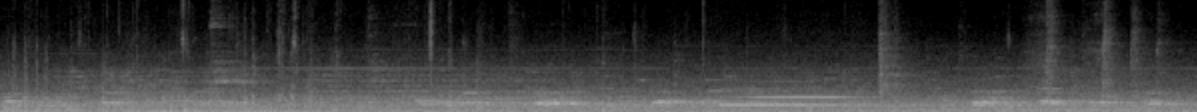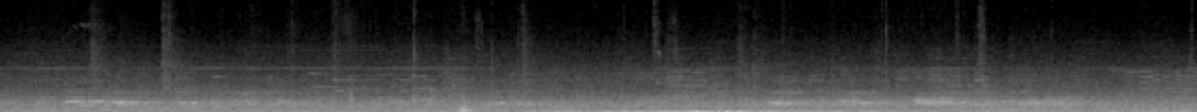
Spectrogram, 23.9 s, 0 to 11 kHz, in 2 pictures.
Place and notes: Osaka, Chikko, near Osaka aquarium - Ferris wheel
waiting for the bus, hum of a big Ferris wheel in the distance, music, warning bell, clang of the cabins. Two girls come by and look for departure hours at the time table.
近畿 (Kinki Region), 日本 (Japan), 30 March, ~21:00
